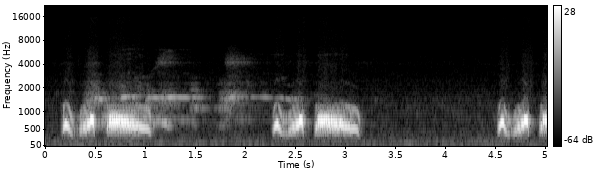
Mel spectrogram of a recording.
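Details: Decoy spotted dove used to lure wild doves for trapping, giving its calling coo: three phrases, each two short rising notes and then a long, falling, throaty coo, repeated roughly every two seconds in a quiet setting.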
